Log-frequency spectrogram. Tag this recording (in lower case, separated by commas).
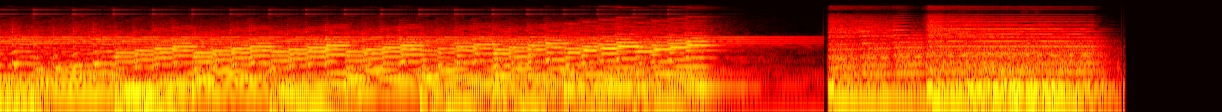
funny music, music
